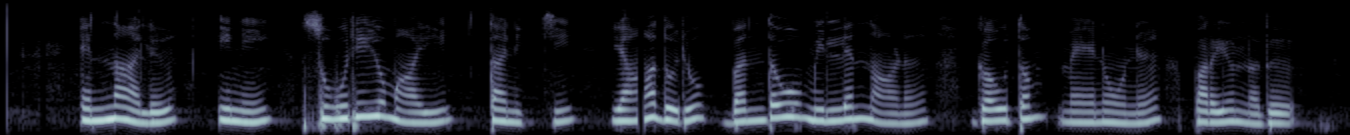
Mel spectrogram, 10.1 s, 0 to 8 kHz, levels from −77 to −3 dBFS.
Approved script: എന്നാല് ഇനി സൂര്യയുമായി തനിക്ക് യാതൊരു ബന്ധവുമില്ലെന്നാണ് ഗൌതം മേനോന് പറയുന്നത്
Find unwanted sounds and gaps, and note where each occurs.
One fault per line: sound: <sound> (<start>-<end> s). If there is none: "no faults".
sound: dropout (4.8-4.8 s)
